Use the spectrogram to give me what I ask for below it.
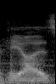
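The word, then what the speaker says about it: reais: be 100 real or hey eyes is how they pronounce it properly but 100 real um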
